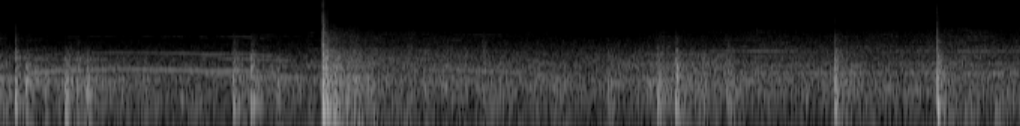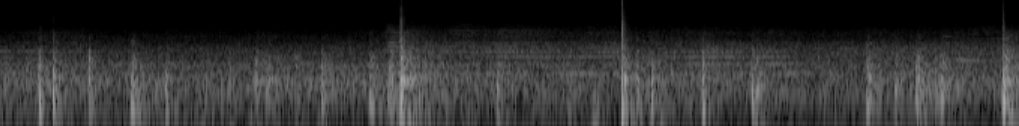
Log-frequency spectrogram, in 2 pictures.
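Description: Aerial firework shells bursting: an irregular string of sharp bangs over a steady background din, the loudest about one and a half, seven and eight seconds in.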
